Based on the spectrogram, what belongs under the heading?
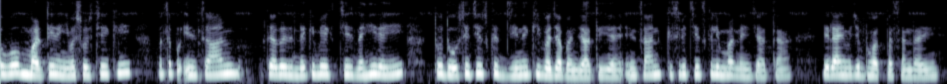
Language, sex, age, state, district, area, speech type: Urdu, female, 45-60, Uttar Pradesh, Aligarh, rural, spontaneous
